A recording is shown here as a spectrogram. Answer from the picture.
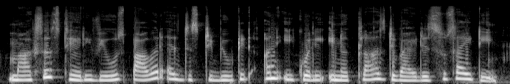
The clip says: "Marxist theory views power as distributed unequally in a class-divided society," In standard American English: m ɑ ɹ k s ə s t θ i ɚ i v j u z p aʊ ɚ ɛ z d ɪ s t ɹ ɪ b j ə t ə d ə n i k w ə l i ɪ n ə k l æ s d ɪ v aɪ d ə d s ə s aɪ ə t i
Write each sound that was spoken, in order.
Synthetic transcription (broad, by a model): m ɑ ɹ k s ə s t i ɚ i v j u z p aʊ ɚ ɛ z d ɪ s t ɹ ɪ b j ə t ə d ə n i k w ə l i ɪ n ə k l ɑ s d ɪ v aɪ d ə d s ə s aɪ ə t i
